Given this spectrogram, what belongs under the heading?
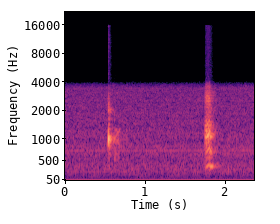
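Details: Hiccups in an 8-day-old newborn boy: two brief, abrupt gulping sounds about a second apart in a quiet room.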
